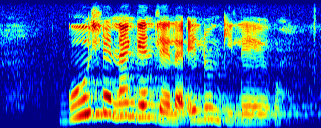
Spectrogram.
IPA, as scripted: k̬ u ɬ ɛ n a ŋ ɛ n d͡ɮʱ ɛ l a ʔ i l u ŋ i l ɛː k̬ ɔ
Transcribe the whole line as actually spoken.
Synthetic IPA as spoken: k̬ u ɬ ɛ n a ŋ ɛ n d͡ɮʱ ɛ l a ʔ e l u ŋ i l ɛː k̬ ɔ

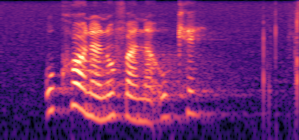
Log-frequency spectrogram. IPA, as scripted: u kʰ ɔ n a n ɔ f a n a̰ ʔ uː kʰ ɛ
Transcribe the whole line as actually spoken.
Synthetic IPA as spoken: u kʰ ɔ n a n ɔ f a n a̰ ʔ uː kʰ ɛ

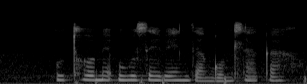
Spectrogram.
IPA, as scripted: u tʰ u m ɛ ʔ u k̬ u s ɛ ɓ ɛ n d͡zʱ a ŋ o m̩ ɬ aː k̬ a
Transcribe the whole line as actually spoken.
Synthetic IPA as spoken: u tʰ ɔ m ɛ ʔ u k̬ u s ɛ ɓ ɛ n d͡zʱ a ŋ o m̩ ɬ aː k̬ a

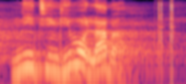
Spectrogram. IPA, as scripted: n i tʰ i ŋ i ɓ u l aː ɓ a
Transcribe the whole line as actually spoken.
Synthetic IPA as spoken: n i tʰ i ŋ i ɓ ɔ l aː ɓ a

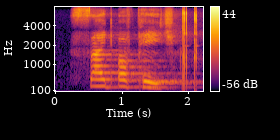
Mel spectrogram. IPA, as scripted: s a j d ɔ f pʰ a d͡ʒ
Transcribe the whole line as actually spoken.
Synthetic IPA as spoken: s a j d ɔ f pʰ e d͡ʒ

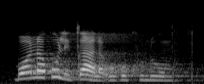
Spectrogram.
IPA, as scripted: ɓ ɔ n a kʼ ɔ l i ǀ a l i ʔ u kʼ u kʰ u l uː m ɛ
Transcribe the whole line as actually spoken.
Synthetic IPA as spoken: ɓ ɔ n a kʼ u l i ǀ a l a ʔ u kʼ u kʰ u l uː m a

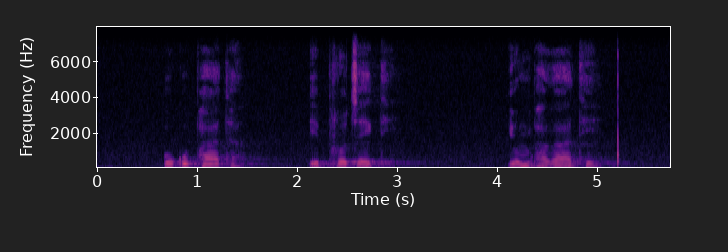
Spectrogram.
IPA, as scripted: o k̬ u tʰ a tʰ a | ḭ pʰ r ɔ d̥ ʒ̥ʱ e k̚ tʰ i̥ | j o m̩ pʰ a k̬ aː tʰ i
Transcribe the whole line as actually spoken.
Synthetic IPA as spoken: u k̬ u pʰ a tʰ a | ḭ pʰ r ɔ d̥ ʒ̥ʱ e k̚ tʰ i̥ | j o m̩ pʰ a k̬ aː tʰ i

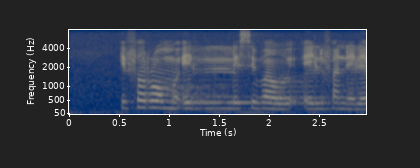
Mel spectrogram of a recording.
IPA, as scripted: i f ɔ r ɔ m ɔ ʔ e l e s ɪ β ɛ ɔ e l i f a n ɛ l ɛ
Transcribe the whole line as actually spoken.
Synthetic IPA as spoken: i f ɔ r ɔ m ɔ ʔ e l e s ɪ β a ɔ e l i f a n ɛ l ɛ

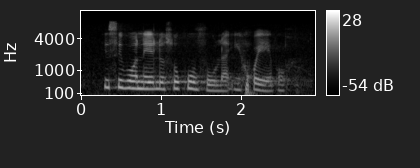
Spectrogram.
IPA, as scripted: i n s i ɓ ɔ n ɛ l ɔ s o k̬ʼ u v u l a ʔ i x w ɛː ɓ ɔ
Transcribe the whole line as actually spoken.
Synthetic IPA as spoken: i s i ɓ ɔ n ɛ l ɔ s o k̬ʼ u v u l a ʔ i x w ɛː ɓ ɔ

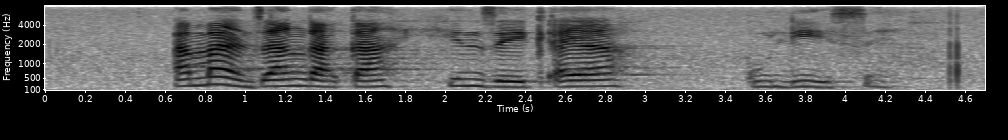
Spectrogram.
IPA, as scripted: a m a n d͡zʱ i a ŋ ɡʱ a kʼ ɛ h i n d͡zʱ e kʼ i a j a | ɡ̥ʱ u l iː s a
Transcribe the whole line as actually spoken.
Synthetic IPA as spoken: a m a n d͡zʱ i a ŋ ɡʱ a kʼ a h i n d͡zʱ e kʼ i a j a | ɡ̥ʱ u l iː s ɛ

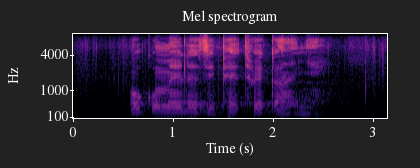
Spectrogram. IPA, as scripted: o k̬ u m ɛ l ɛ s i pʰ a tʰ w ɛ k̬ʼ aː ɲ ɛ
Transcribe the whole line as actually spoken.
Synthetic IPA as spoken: o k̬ u m ɛ l ɛ z i pʰ ɛ tʰ w ɛ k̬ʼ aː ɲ ɛ

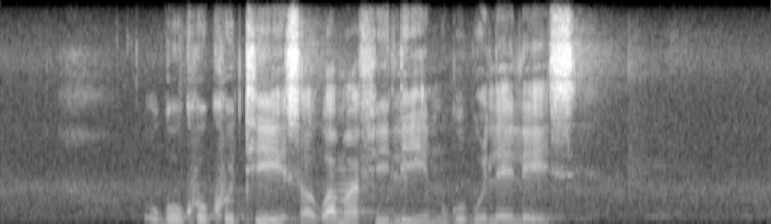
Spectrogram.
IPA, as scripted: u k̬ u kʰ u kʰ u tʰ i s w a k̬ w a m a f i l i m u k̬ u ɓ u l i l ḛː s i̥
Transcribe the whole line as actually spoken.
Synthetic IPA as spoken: u k̬ u kʰ u kʰ u tʰ i s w a k̬ w a m a f i l i m u k̬ u ɓ u l ɛ l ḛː s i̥

